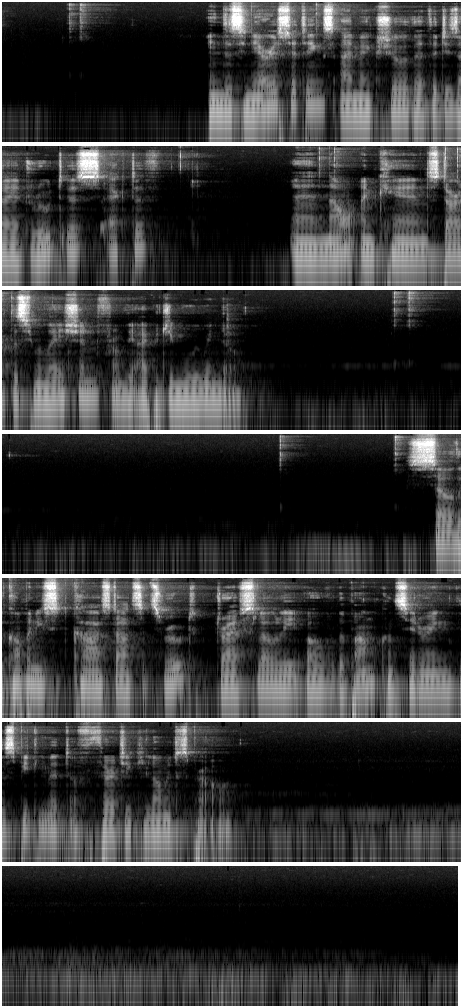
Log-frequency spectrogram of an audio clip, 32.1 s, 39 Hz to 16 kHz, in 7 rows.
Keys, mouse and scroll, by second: 0.7 click, 29.3-32.1 scroll down 1.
